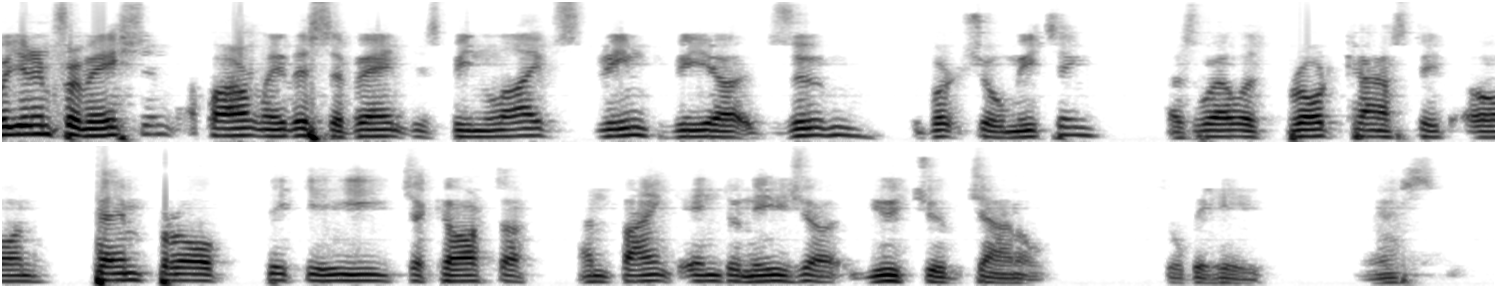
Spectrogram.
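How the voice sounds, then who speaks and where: A man with a Scottish accent, medium-pitched, with ordinary pitch variation and a fairly slow pace. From Scotland. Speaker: panel moderator. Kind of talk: panel moderation. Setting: conference stage with audience.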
